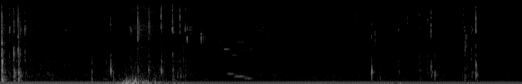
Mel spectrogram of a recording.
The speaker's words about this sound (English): I'm not responding. I'm just not responding because I'm typing out things.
